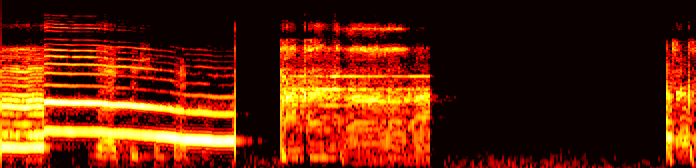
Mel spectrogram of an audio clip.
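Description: A toddler's long wailing cry, drawn out and falling in pitch, breaking off about a second and a half in. After it comes a second of a different sound with steady tones, then near silence.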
